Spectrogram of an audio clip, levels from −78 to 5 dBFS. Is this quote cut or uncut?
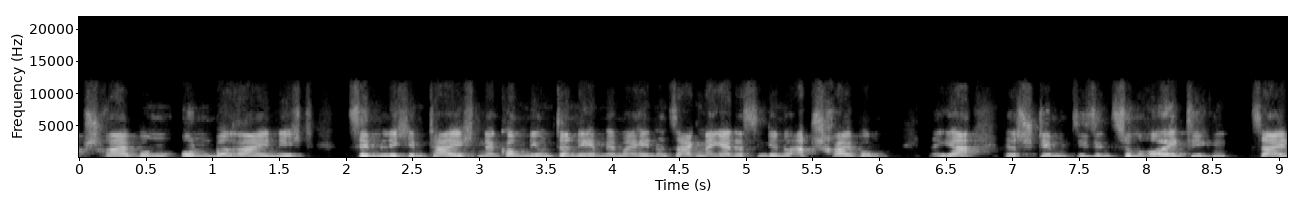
cut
